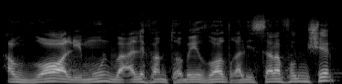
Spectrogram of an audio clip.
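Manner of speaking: ordinary talk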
